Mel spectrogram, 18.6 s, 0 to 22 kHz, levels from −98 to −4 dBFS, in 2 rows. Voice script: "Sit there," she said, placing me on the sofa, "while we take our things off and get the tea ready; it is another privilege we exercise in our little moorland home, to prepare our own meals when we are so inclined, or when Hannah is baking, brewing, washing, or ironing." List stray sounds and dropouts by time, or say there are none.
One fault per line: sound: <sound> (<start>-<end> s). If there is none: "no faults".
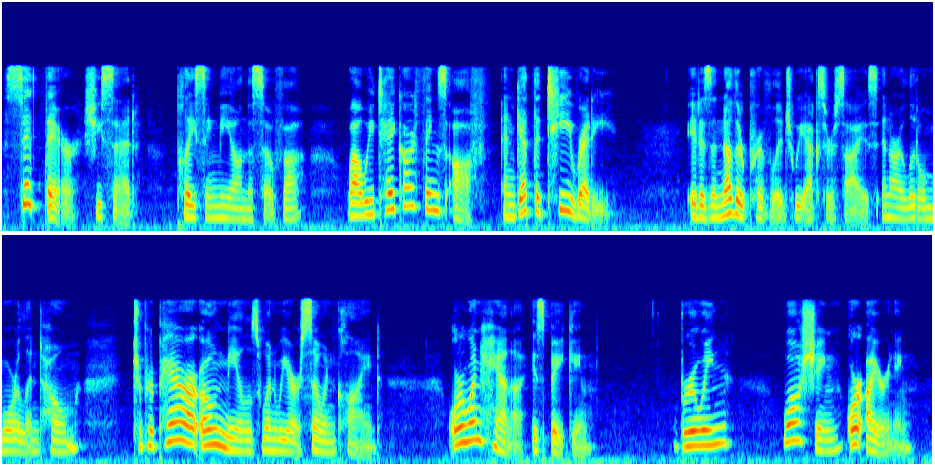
no faults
